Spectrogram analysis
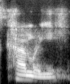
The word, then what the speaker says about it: Cymru: cyber security Space Team C is C is pronounced as Camry uh it's a wellish word uh the founders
